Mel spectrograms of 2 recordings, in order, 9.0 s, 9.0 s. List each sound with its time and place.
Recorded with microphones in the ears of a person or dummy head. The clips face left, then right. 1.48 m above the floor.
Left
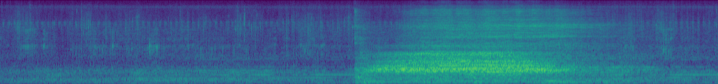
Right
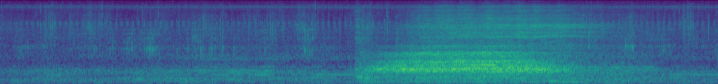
4.4 s a sliding door: 30° left (ahead or behind), 1.5 m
